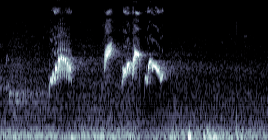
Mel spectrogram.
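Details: Red-whiskered bulbul of the Sông Kon strain from Quảng Nam, Vietnam, singing in the morning: a short phrase of bright, slurred whistled notes, rising and falling between mid and high pitch, over faint low background rumble.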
